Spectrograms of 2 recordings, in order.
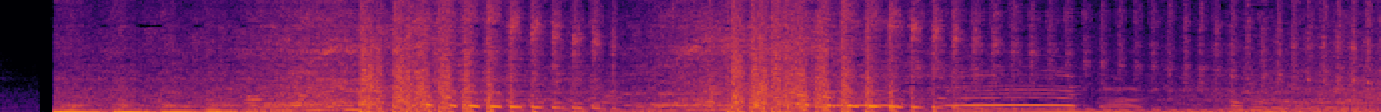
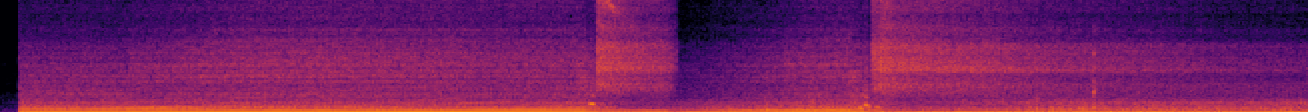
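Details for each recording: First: Turbocharged engine with compressor surge (turbo flutter): a fast fluttering chatter, about three pulses a second, with a brief whistle as the throttle shuts. Higher air pressure and reduced airflow make the compressor blades chop the air, stressing the turbo and shortening its life. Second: Turbo engine with a blow-off valve venting to atmosphere: revs climb, throttle snaps shut and a sharp hiss bursts out twice as boost vents cleanly.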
